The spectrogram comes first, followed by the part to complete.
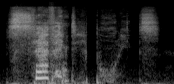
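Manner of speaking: whispered in disbelief; incredulous whisper. Real, not acted. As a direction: breathe "Seventy points?" in awe. Disbelief at seventy points.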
